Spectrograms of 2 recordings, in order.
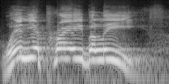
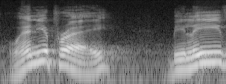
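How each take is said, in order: First: Pray and believe run together without a pause. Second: There is a pause between pray and believe. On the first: Believing happens at the moment of praying. The speaker calls it right. "I want you to take it out of there" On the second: Believing happens after receiving. The speaker calls it wrong. "most people read it like this"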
